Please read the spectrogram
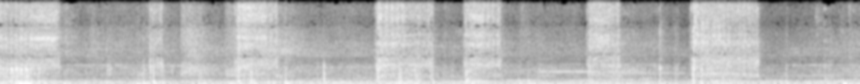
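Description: Electric screwdriver whirring in about seven short bursts as it turns screws on a toy ride-on car's steering bracket.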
